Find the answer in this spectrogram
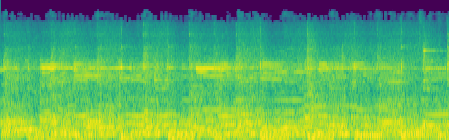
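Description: Live rock band playing: electric guitars, electric bass and a drum kit keeping a steady beat.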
